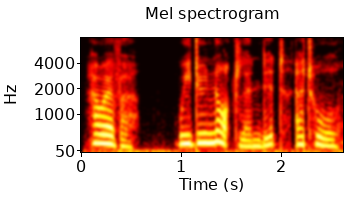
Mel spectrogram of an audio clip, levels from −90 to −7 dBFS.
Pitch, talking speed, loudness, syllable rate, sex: 200 Hz, 185 wpm, -17 LUFS, 4.6 syllables/s, female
